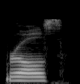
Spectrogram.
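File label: "rules", English, British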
